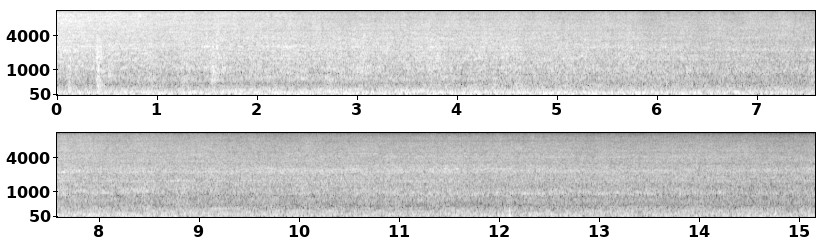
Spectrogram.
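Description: Steam train's tender, water-tank wagon and passenger carriages rolling past along the platform: a steady low rumble that gradually fades as the train moves away.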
